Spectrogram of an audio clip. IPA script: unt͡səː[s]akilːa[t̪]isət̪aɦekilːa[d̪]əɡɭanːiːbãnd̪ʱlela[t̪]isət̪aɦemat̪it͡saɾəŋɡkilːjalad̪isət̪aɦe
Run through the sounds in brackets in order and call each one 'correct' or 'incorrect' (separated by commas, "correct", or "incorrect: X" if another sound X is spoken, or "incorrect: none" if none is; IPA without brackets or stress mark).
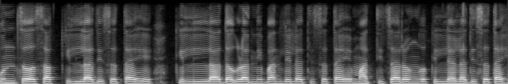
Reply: correct, incorrect: d̪, correct, incorrect: d̪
